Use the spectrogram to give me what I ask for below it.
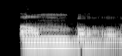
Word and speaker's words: Humble: It's humble, even though it's spelled humble.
